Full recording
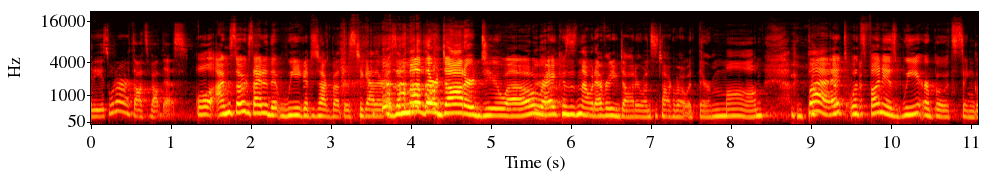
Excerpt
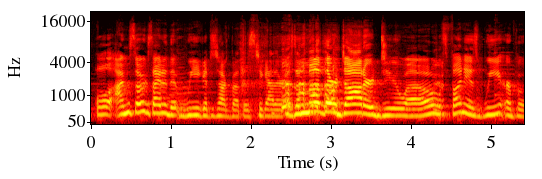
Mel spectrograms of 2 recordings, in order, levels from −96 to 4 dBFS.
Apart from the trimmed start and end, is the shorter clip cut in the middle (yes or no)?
yes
